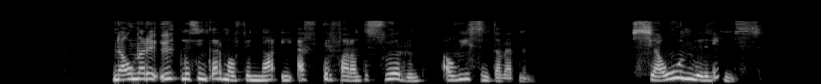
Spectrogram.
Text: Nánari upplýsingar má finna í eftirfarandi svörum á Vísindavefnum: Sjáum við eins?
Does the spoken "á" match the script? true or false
true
